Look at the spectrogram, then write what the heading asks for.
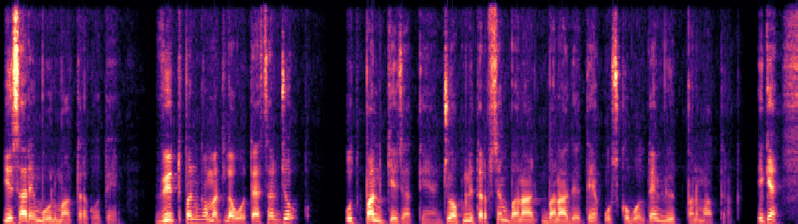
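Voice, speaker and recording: Male teacher, mellow dark tone, dry close sound, informal lecture delivery with repeated check-ins. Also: medium pitch, no echo. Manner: repetitive, asks and answers own questions, frequent check-in tags. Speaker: physics teacher. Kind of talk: informal online exam-prep lecture in Hindi mixed with English terms.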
